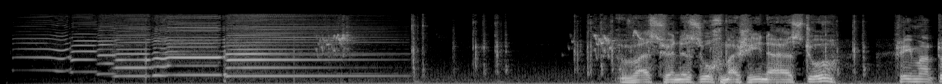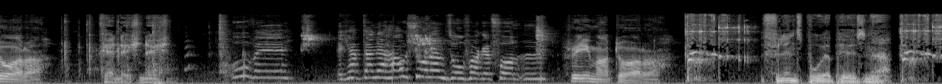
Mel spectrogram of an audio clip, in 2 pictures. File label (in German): werbung; flensburger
